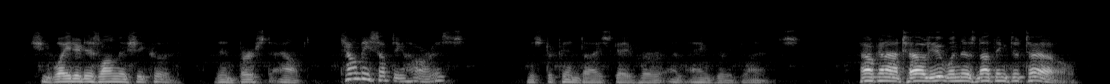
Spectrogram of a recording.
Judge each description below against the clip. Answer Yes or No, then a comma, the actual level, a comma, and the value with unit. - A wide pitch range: Yes, wide, 8.7 semitones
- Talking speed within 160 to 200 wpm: Yes, average, 170 wpm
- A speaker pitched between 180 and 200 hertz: No, low, 125 Hz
